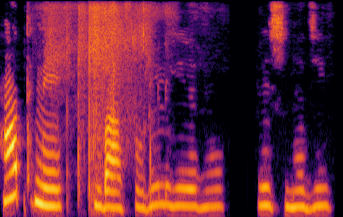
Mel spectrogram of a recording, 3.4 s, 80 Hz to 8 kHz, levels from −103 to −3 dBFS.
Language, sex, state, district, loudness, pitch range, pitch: Hindi, female, Uttar Pradesh, Etah, -20 LUFS, 220-240 Hz, 230 Hz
